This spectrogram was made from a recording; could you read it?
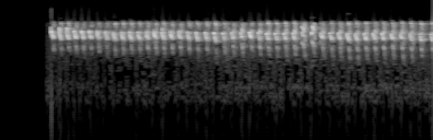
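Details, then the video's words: A cililin, in a recording used as a training or lure call, sings a long, even, high-pitched trill of rapid buzzy notes, around nine each second, held steady for nearly four seconds, with no other sounds. "masteran burung cililin"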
